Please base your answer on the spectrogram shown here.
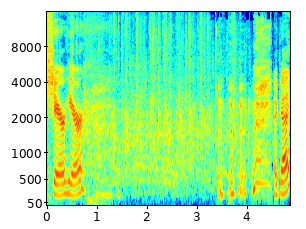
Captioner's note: applause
